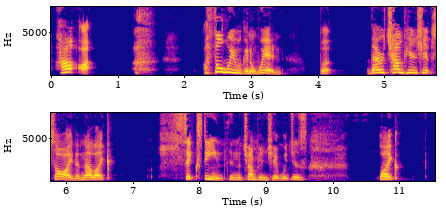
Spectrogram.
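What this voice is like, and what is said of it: Nasal, congested voice from cold. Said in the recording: “I actually have a bad cold today, so excuse me if my voice is a bit like nasally.”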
